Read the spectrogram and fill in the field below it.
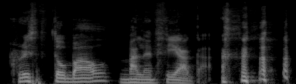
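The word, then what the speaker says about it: Cristóbal Balenciaga: Cristobal Balenciaga.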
